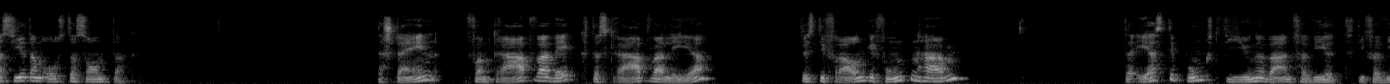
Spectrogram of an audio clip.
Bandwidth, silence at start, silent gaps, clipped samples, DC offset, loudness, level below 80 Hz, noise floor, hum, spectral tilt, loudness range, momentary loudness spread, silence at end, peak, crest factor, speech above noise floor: 14.5 kHz; 0 s; none; under 0.1%; under 0.1%; -34 LUFS; -68 dBFS; -73 dBFS; none; -4.5 dB/octave; 5 LU; 13 LU; 0 s; -14 dBFS; 20 dB; 40 dB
